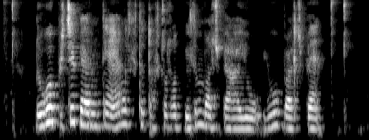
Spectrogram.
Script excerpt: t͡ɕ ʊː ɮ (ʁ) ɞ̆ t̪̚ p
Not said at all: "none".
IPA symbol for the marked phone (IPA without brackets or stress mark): ʁ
